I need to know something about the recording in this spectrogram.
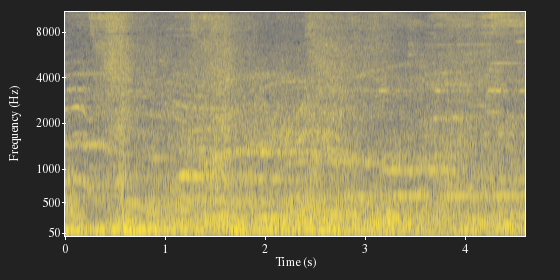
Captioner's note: Lightcycle run puffs; Lightcycles whir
